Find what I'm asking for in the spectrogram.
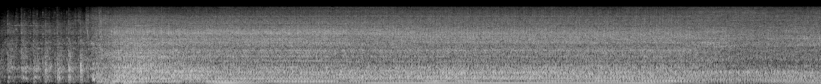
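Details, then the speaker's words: Audi S, repaired cold-start noise: after replacing a broken chain guide (链板) and cleaning debris from the oil pickup strainer, the morning cold start cranks briefly and settles into a steady fast idle; the earlier rattling chain noise is gone. "现在是没有听到之前的那个声音。我们再等一会儿。"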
